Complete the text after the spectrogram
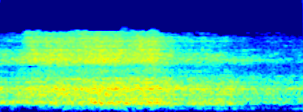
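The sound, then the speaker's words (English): A thunderous ocean wave crashes down on the battered deck of the ship Clara M. on a stormy, turbulent sea, a loud, steady roar of rushing, hissing water that holds for about three seconds before easing slightly, with no voices. “As a thunderous wave crashes down on the battered decks of the Clara M., Superman, returning from Metropolis, flies low over the turbulent sea.”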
